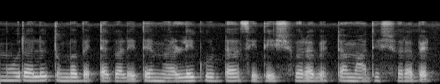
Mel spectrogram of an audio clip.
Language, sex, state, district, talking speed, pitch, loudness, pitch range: Kannada, female, Karnataka, Chamarajanagar, 135 wpm, 170 Hz, -18 LUFS, 155-175 Hz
